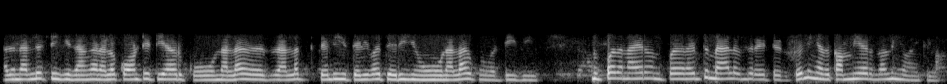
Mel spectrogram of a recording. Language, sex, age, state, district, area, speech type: Tamil, female, 18-30, Tamil Nadu, Mayiladuthurai, rural, conversation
